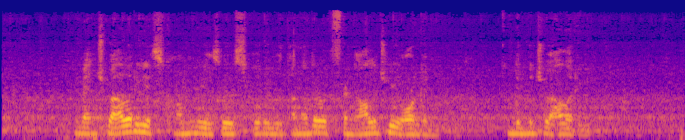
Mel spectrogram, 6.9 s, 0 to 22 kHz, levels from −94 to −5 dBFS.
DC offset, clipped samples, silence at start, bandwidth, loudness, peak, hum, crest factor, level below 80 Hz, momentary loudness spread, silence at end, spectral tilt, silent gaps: under 0.1%; under 0.1%; 0.05 s; 16.5 kHz; -25 LUFS; -6 dBFS; none; 20 dB; -54 dBFS; 21 LU; 0 s; -6 dB/octave; none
